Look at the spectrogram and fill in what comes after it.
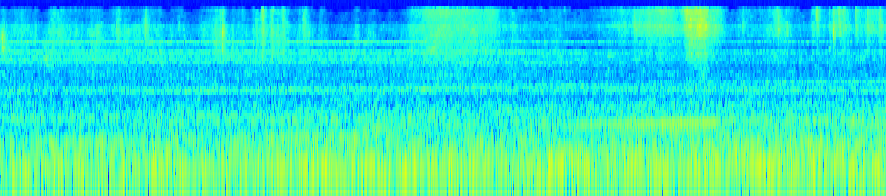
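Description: Low, steady rumble of a JR West Thunderbird limited express electric train, heard from inside the passenger cabin as it pulls out of the station. Faint motor whines rise slowly in pitch as the train gathers speed.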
